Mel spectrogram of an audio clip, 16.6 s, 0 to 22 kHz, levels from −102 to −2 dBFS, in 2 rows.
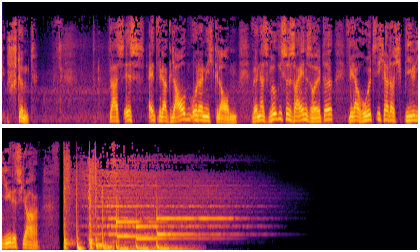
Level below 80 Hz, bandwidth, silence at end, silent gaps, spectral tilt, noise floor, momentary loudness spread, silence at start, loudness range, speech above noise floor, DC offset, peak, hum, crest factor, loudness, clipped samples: -34 dBFS; 13.5 kHz; 3.6 s; 9.47-9.54 s; -5.5 dB/octave; -79 dBFS; 11 LU; 0.1 s; 8 LU; 62 dB; under 0.1%; -6 dBFS; none; 14 dB; -19 LUFS; under 0.1%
